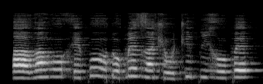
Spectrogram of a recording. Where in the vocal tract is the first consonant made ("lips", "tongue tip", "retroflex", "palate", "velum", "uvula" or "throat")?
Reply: lips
